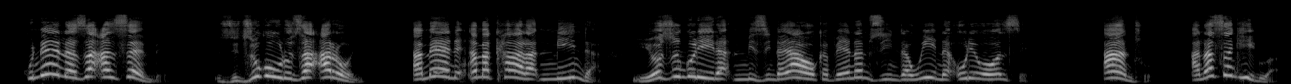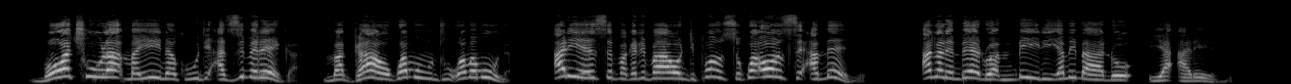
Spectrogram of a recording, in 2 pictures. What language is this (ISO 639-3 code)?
nya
